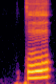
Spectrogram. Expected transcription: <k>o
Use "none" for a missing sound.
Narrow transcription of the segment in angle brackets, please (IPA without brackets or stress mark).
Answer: k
